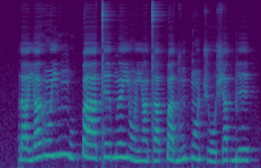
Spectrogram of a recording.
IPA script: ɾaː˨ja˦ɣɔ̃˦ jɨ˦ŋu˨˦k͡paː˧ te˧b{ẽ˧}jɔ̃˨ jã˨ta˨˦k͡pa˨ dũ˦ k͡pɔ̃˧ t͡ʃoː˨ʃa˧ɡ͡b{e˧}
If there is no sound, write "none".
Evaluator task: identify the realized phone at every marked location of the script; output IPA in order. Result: ɛ̃˧, e˧

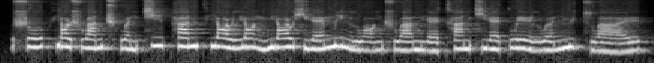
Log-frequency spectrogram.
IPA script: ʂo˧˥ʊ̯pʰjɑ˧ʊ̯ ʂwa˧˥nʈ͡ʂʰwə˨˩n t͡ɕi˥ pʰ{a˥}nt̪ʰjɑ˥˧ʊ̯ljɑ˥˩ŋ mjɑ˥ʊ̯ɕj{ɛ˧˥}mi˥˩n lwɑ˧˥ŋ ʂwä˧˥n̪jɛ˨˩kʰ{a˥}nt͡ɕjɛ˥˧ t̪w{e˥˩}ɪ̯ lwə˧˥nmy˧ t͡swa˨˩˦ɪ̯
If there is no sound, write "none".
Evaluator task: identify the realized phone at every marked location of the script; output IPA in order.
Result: a˥, ɛ˧˥, a˥, e˥˩

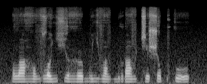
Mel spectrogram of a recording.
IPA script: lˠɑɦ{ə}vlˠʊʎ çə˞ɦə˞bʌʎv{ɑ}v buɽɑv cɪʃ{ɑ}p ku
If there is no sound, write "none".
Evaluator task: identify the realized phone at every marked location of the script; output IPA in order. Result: ɔ, ɑ, ɔ

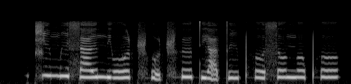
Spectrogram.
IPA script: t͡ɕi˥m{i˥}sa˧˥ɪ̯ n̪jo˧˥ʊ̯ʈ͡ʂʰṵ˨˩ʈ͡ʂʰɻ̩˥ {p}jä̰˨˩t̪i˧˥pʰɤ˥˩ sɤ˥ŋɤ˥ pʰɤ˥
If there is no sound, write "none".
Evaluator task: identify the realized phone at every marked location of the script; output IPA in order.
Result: i˥˩, t̪

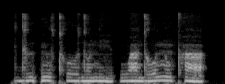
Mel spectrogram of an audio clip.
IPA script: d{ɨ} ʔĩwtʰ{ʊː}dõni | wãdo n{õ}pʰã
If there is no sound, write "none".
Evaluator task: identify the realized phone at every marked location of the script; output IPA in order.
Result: ɨ, ʊː, õ

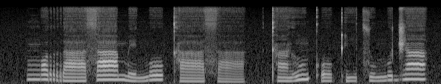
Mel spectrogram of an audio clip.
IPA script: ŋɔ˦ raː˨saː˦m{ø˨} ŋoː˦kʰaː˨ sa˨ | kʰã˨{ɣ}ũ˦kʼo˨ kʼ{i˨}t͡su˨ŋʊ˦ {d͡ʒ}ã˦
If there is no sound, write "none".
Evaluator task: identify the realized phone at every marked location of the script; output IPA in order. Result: e˨, ɣ, i˨, d͡ʒ

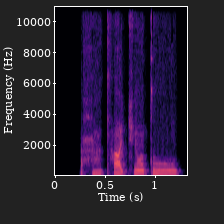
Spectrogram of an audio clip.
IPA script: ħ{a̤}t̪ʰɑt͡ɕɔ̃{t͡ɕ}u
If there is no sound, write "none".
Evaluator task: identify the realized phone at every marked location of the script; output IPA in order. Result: a̤, t̪

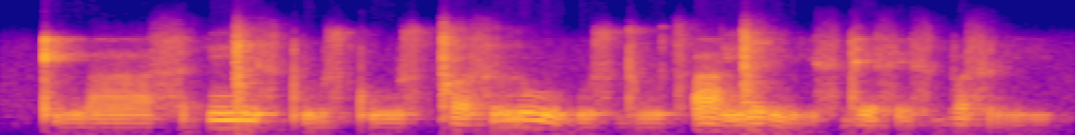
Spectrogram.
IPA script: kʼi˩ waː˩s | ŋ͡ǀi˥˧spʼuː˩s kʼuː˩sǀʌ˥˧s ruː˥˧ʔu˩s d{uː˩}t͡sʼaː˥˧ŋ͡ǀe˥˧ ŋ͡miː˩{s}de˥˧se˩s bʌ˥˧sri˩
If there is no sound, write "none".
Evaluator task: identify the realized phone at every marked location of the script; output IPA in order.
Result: uː˩, s

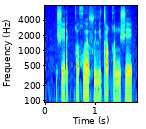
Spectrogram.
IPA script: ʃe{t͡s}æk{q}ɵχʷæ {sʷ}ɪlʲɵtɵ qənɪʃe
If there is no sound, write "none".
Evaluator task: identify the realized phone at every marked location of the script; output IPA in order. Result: ɾ, q, sʷ

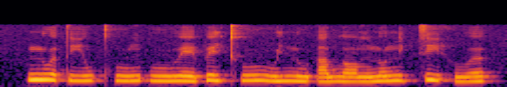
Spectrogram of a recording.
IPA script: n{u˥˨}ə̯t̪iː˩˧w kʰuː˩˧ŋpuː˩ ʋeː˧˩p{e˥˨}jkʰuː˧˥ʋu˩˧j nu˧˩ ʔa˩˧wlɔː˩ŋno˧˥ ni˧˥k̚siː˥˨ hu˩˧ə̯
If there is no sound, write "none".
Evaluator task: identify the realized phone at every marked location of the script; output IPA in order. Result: u˥˨, e˥˨

